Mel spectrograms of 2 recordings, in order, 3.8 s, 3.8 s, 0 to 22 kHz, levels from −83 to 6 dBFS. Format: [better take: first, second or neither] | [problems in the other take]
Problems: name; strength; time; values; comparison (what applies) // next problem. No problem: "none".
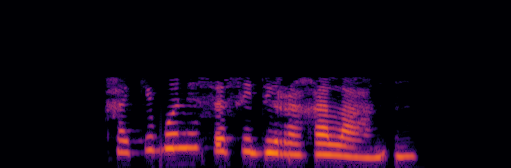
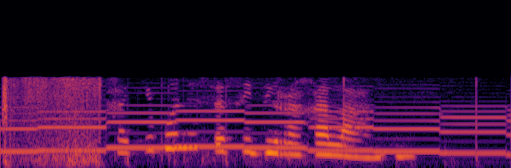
first | background sound (Wind instrument, woodwind instrument + Fire); 3 dB below the speech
